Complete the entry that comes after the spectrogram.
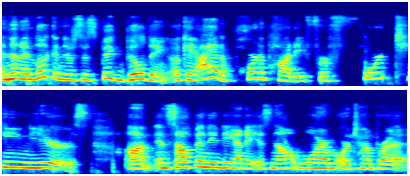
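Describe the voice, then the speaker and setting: A woman talks at a moderate pace in a fairly high pitch. Her voice is somewhat breathy. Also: ordinary pitch variation. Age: 60s. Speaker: community garden founder. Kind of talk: video call interview.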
